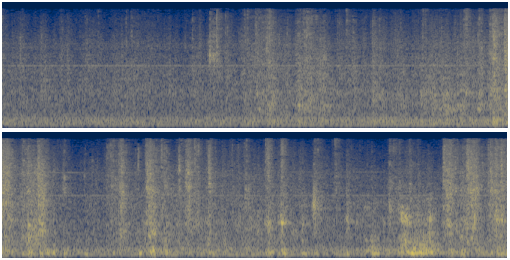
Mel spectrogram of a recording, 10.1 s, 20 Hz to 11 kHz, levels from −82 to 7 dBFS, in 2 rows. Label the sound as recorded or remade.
recorded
